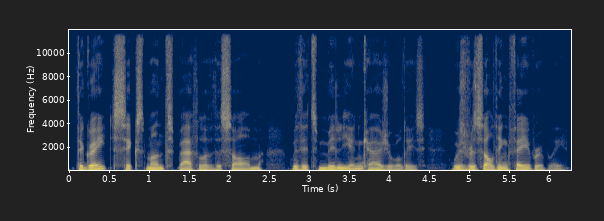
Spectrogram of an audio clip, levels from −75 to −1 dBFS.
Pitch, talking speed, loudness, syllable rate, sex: 120 Hz, 145 wpm, -19 LUFS, 4.7 syllables/s, male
